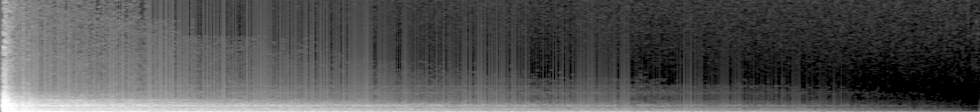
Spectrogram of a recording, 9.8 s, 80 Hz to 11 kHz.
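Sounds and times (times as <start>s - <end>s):
boom collision: 0.0s - 6.4s.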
